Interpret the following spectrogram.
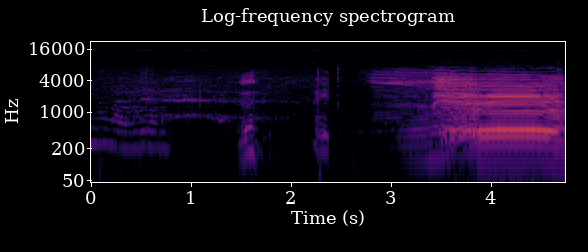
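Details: Cattle being milked on a ranch in the Sierra de San Dimas, Durango. A loud, drawn-out, low, richly harmonic moo fills the last two seconds. It follows a few brief, quieter, mixed sounds.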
